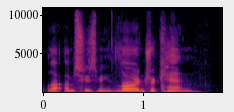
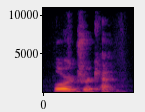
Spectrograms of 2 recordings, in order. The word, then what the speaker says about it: Draken: He said that Jason David Frank had said that the proper pronunciation per Kyle Higgins is Lord Dracon. Lord Draken. – Lord Draken. – Yeah, like Ken, like all right. – Ken and Barbie.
